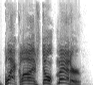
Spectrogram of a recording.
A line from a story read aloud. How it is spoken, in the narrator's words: he was screaming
